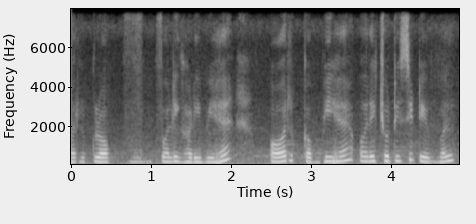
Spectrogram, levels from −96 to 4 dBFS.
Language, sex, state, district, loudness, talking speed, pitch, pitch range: Hindi, female, Uttar Pradesh, Lucknow, -15 LUFS, 185 wpm, 225 Hz, 215-250 Hz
